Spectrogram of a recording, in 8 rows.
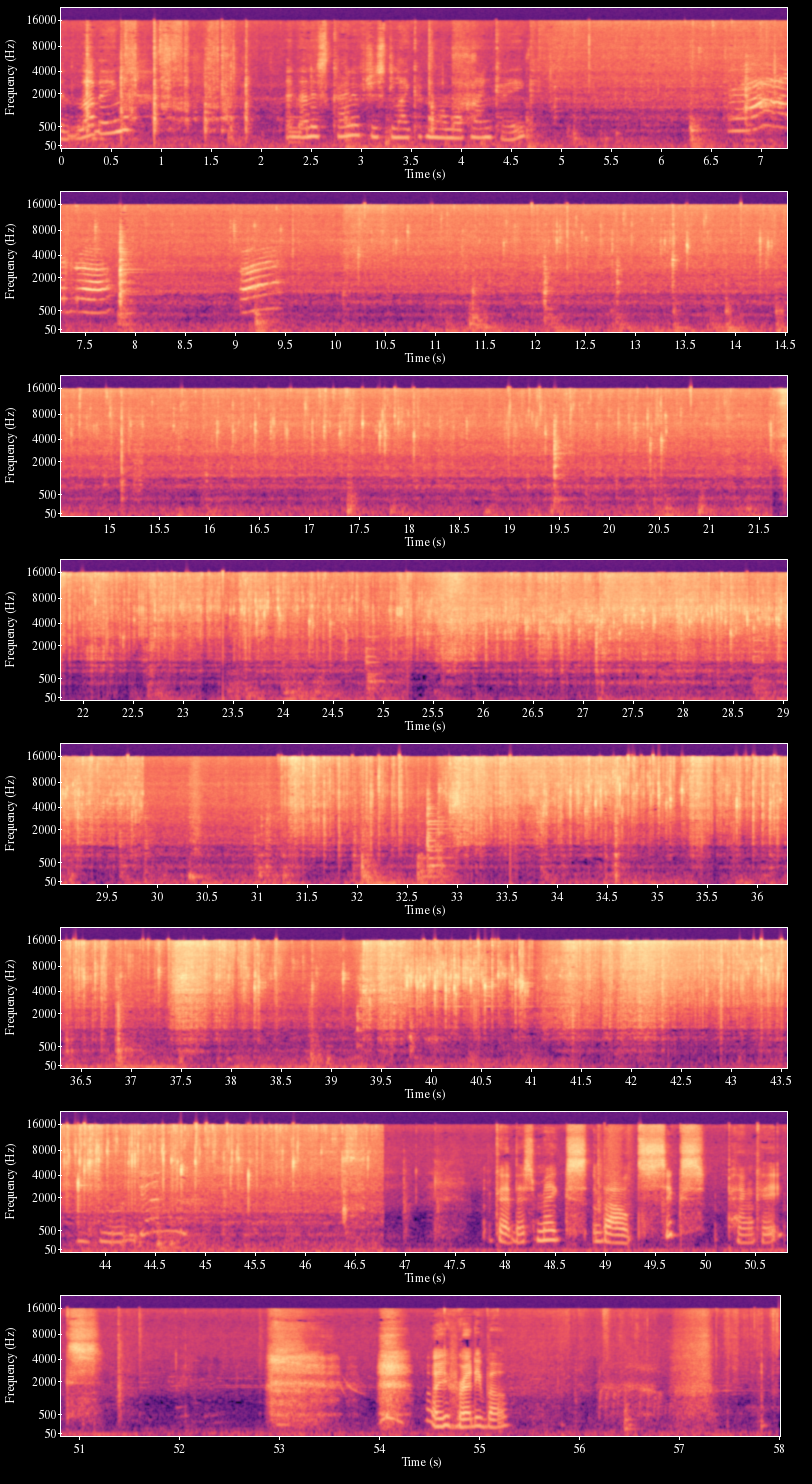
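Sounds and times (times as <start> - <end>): spatula scraping and tapping: 0.3 - 2.0, 18.8 - 19.8, 32.0 - 33.1
batter sizzling in oil: 4.8 - 46.8.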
